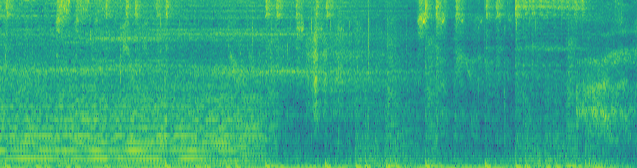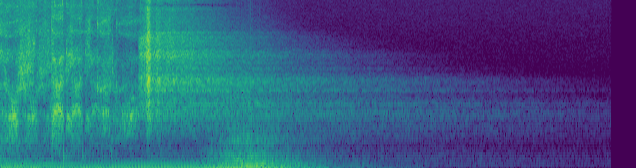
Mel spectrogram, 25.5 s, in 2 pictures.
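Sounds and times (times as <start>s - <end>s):
dark magic background music: 0.0s - 18.5s.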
